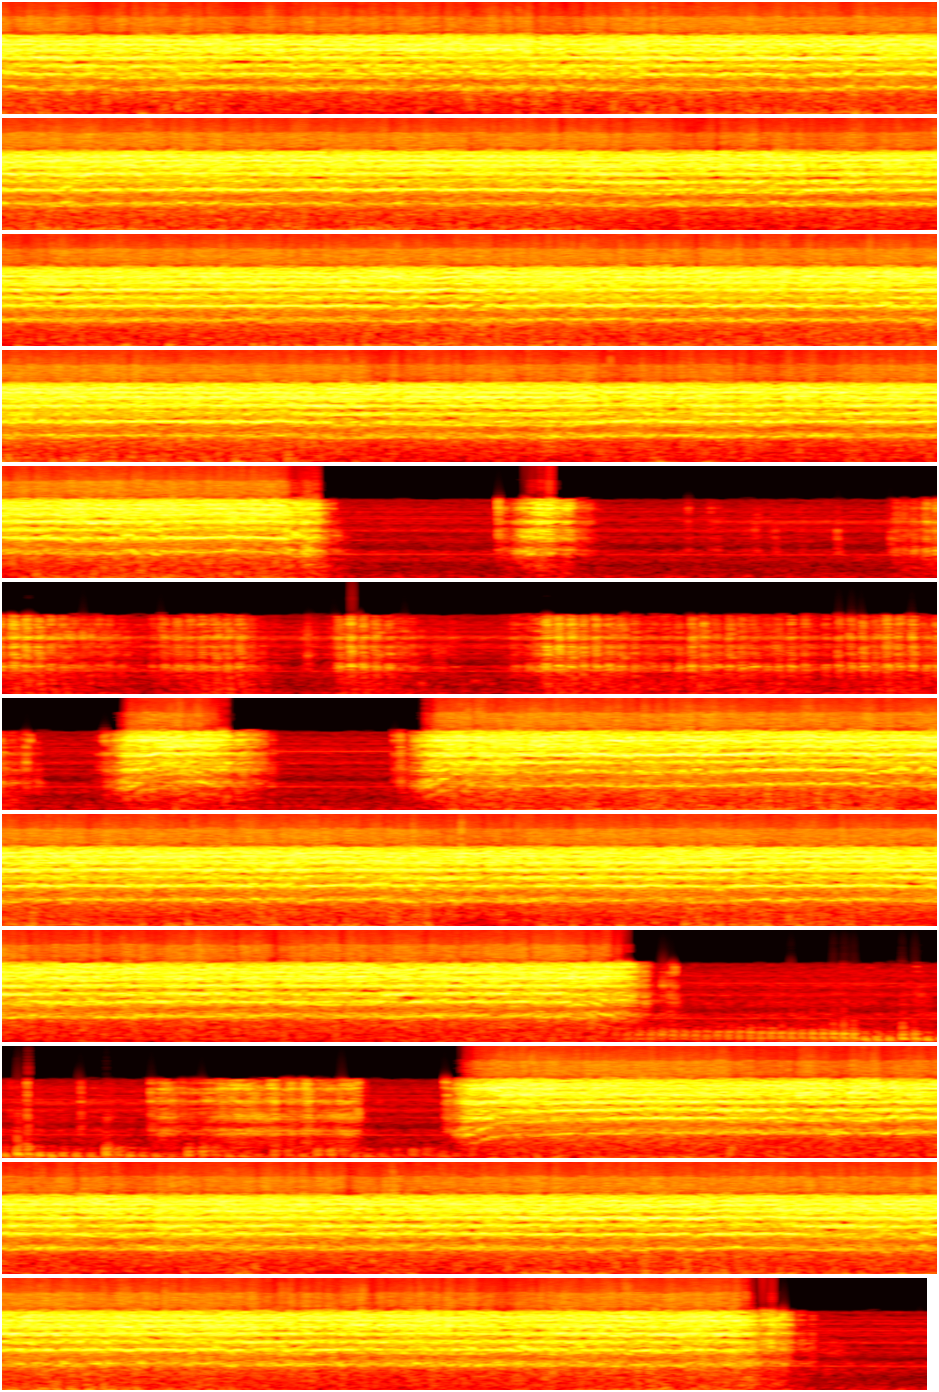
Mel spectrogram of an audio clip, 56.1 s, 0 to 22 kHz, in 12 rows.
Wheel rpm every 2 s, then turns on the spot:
220, 220, 220, 230, 220, 230, 230, 230, 220, 220, 50, 10, 20, 20, 30, 150, 220, 230, 230, 220, 60, 0, 130, 220, 220, 220, 220, 160.
22-28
